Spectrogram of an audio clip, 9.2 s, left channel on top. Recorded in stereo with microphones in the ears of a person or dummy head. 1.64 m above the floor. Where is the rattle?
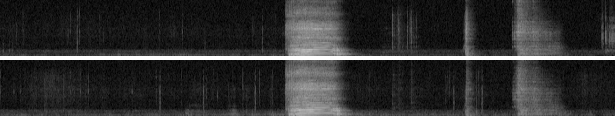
50° left (ahead or behind), 1.0 m.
